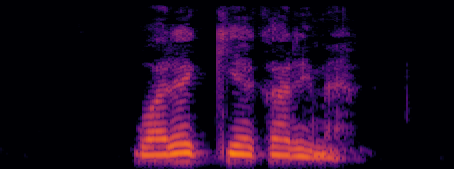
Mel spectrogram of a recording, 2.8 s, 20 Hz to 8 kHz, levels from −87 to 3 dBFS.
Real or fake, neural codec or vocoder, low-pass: real; none; 7.2 kHz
